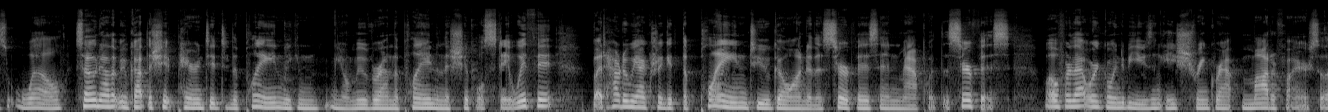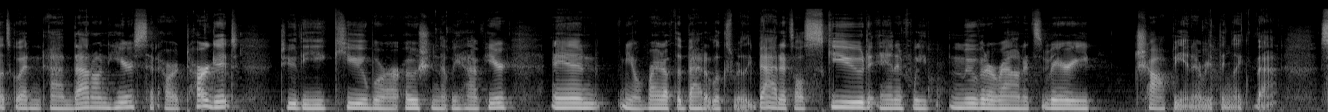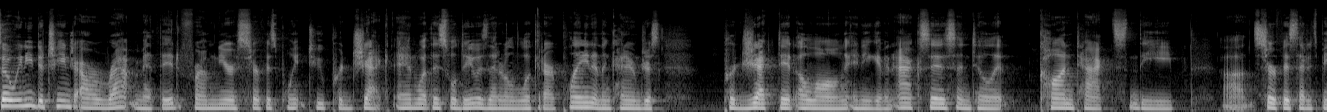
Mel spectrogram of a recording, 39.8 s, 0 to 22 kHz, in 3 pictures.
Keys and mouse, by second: 0.3 middle click, 2.7 g, 4.6 Escape, 10.8-13.3 drag, 15.2 click, 18.4-19.1 middle drag, 21.9 middle click, 22.4 g, 22.5 x, 25.3 Escape, 28.2-30.2 drag, 35.0-35.5 middle drag.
